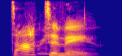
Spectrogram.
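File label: Woman Says Talk To Me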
